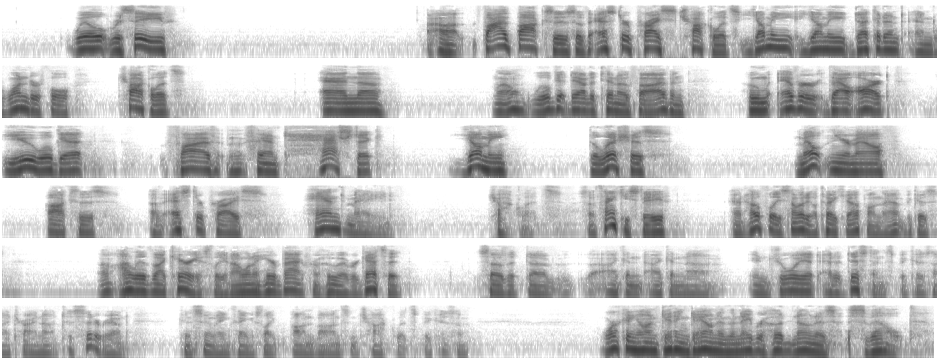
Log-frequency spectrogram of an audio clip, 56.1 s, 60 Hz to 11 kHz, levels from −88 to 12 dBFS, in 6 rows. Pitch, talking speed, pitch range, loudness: 115 Hz, 115 wpm, 95-130 Hz, -25 LUFS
